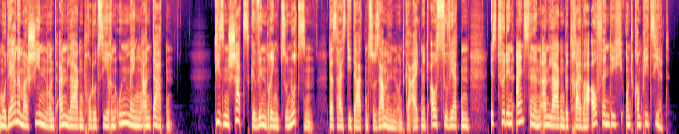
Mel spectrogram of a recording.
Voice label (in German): Werbung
